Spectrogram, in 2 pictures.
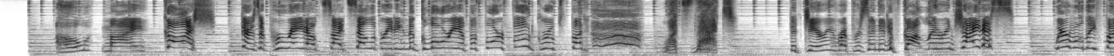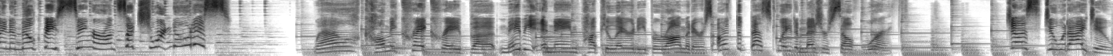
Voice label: animation character; Character Demo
